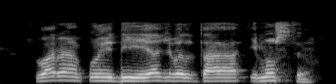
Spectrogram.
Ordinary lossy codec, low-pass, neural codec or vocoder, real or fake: Opus, 24 kbps; 7.2 kHz; codec, 16 kHz, 2 kbps, FreqCodec, larger model; fake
